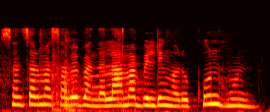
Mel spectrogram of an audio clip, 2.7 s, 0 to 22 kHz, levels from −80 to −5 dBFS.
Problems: continuous background conversations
